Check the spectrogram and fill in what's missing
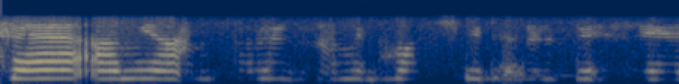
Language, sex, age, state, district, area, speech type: Bengali, female, 18-30, West Bengal, Murshidabad, rural, conversation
